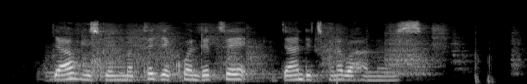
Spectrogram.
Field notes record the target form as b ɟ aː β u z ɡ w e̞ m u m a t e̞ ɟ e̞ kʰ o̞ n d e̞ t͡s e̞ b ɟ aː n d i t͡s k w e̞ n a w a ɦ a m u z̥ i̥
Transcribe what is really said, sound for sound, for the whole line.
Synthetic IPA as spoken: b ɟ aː v u z ɡ w e̞ m u m a t e̞ ɟ e̞ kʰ o̞ n d e̞ t͡s e̞ b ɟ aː n d i t͡s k w e̞ n a β a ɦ a n u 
